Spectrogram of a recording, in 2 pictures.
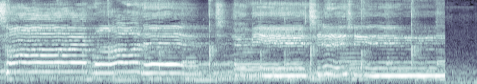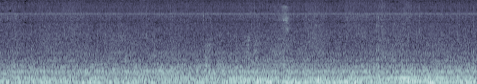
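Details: Female a cappella singing for about five seconds, then an abrupt drop to a quiet indoor room with only faint hiss.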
